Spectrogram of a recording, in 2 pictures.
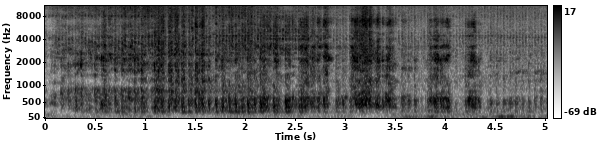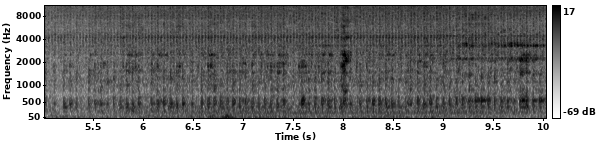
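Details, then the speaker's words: Ford Fusion 2.0 engine: harsh metallic clatter on start, then uneven knocking at idle, loud on shutdown; traced to a broken, loose flywheel ring gear, not the engine itself. "vocês viram que quando o Lucas desliga né carro faz um barulhão ali proveniente tirar aquele Malheiro era solta"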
